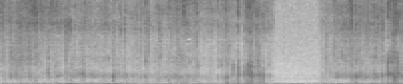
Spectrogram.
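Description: Fingers and nails scratch and brush the red and black plastic sequin fabric cover of a notepad lying flat. A steady, crinkly rustling and scratching runs throughout over a strong low rumble, easing briefly around the three-second mark before resuming.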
